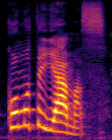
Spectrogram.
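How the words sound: It is said with a Peruvian accent.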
